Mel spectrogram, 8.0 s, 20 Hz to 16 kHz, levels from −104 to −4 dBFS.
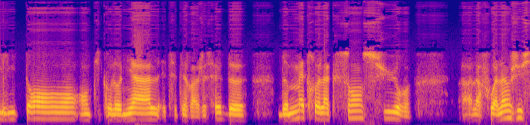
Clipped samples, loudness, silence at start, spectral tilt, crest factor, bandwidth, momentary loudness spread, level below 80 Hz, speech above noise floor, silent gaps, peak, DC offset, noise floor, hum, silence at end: under 0.1%; -20 LUFS; 0 s; -5 dB/octave; 16 dB; 16 kHz; 10 LU; -72 dBFS; 25 dB; none; -4 dBFS; under 0.1%; -44 dBFS; none; 0 s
